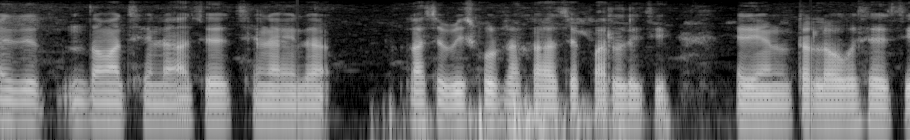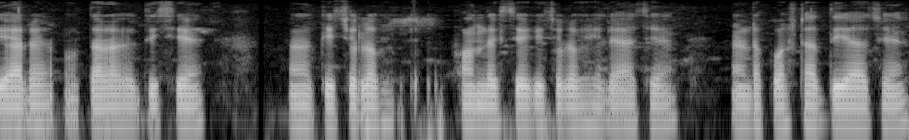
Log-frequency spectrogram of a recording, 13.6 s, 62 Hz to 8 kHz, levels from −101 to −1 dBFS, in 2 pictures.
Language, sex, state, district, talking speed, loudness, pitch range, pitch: Bengali, male, West Bengal, Paschim Medinipur, 160 wpm, -28 LUFS, 100-105 Hz, 105 Hz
